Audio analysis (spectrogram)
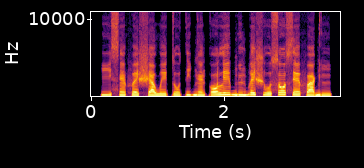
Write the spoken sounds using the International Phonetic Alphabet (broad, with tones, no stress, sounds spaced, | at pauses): i˨ s ɛ̃˨ f ɛ˨ ʃ a˨ w e˨ t o˨ t i˧ ɡ ɛ̃˨ k ɔ˨˦ l e˦ b ĩ˧ b ɛ˦ ʃ o˧ s ɔ˦ s ɛ˧ f a˨ ɡ ĩ˨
